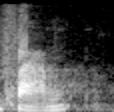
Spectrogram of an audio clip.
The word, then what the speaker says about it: Phạn: Chữ Phạn á, đúng ra mình đọc là chữ Phạm.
